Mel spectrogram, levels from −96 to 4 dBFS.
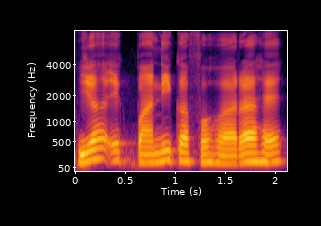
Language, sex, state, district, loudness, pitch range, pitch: Hindi, male, Jharkhand, Ranchi, -15 LUFS, 130-150 Hz, 140 Hz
